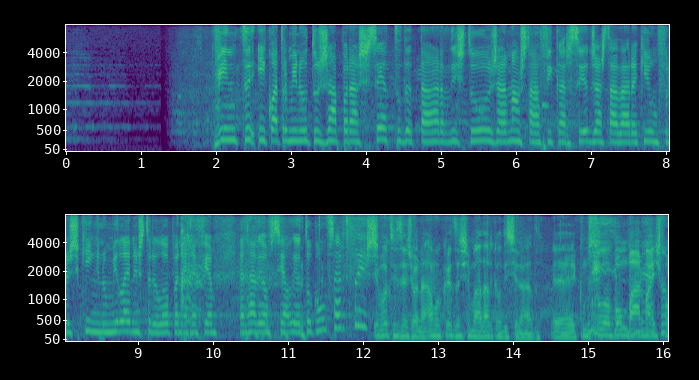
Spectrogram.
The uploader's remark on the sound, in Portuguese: Fomos até à zona VIP. O Wi-Fi da RFM é feito ao vivo, a partir do Slice Lounge, durante 3 noites.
